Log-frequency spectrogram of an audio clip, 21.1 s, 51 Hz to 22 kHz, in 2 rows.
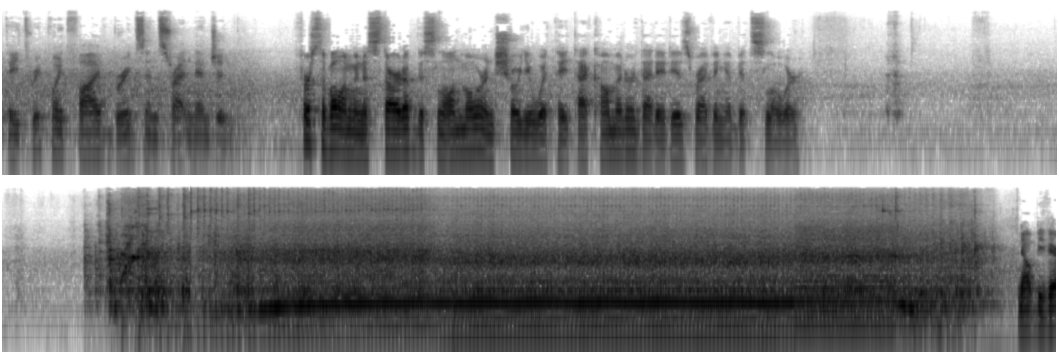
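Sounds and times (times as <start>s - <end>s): lawnmower engine running: 11.4s - 20.6s.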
